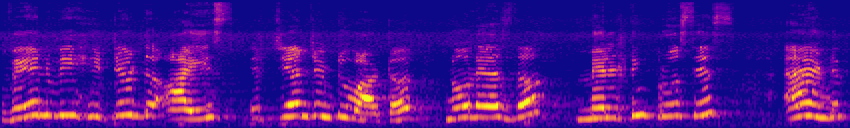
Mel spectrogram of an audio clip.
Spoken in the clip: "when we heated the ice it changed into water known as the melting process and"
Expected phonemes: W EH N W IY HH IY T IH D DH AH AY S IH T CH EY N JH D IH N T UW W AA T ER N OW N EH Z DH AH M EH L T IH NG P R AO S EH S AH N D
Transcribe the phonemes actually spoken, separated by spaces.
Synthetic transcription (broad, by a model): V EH N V IY HH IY T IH D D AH AY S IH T CH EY N JH IH N T UW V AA T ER N OW N EH Z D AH M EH L T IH NG P R AO S EH S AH N D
